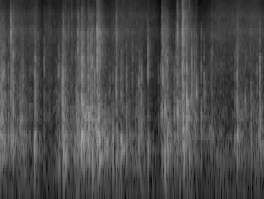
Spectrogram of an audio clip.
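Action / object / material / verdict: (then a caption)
scrape / plastic biscuit bag / plastic / none. A full yellow plastic Balocco biscuit bag, a cookie bag held in both hands, is crinkled and squeezed by the fingers. The result is a steady run of crisp, bright crackling and rustling with many short irregular bursts and little low end.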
